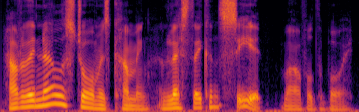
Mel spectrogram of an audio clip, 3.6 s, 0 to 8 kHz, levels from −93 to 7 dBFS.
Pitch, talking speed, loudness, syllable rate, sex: 120 Hz, 265 wpm, -18 LUFS, 6.3 syllables/s, male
